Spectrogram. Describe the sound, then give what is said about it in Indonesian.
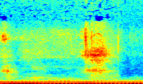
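A motorcycle passes by outside, its engine droning steadily in a low buzzing hum that stays fairly faint throughout, with no voices over it. “Ini kayak suaranya motor lewat nih.”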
